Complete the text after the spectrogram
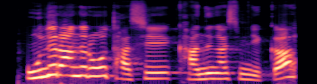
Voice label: neutral, monologue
